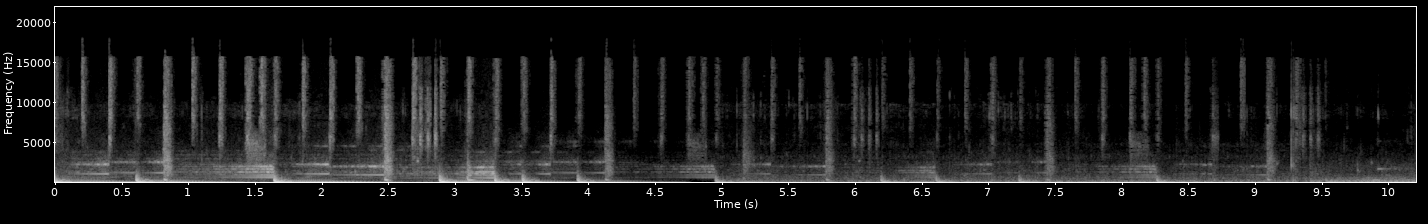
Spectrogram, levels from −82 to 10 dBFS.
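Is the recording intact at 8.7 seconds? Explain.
No. From 8.57 to 9.55 s the stream suffers repeated packet loss (robotic sound). Audio arrives late or not at all over and over, and each hole is patched by extending the last sound that did arrive, with the next dropout following close behind. The gaps are short, none longer than 40 ms, and together about 200 ms of that one-second stretch is filled-in sound, roughly a fifth of it. At 8.7 s this comes through as choppy, robotic audio with pieces missing.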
